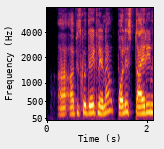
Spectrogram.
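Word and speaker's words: polystyrene: पॉलीस्टाइरीन इसको बोला जाएगा। अगर हम थोड़ा देखें तो बाकी इसका प्रोनाउंस देख सकते हैं आप। पॉलीस्टाइरीन है यह।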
